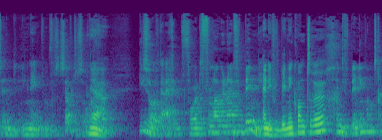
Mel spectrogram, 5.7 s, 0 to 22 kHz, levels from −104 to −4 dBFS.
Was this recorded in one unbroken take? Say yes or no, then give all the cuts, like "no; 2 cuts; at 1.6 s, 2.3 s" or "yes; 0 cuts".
yes; 0 cuts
